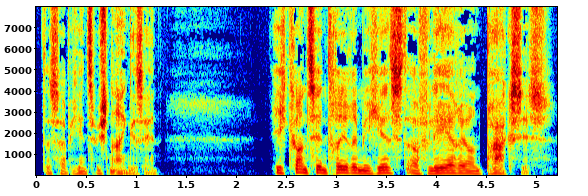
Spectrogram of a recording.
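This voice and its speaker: An actor playing an earnest, self-assured eighteenth-century physician in a radio drama, speaking in a measured, formal way. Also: male voice, on the low side, darkish tone, slightly rough, no room sound, clean studio sound. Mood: proud. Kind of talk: German radio drama acting.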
